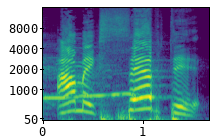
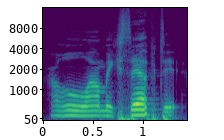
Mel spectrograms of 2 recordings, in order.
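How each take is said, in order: First: It is said with excitement and joy. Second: It is said flatly, without excitement.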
